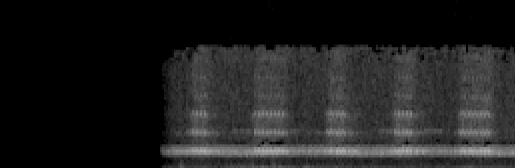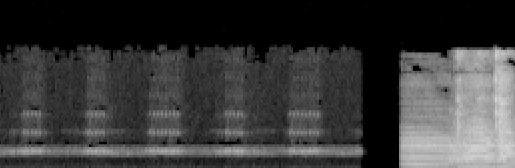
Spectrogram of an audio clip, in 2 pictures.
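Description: Cricket chirping sound effect: a steady high trill with even pulses a little over two a second, starting about a second in out of dead silence and stopping shortly before the end.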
